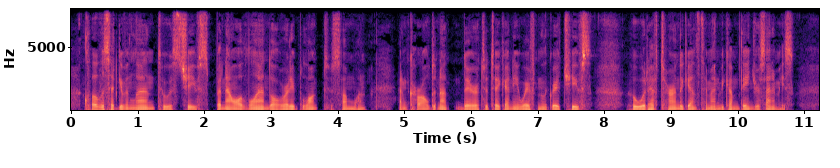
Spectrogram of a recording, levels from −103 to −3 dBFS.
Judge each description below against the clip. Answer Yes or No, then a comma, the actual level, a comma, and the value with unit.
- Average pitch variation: No, narrow, 1.5 semitones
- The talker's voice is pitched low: Yes, very low, 95 Hz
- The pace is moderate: No, fast, 215 wpm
